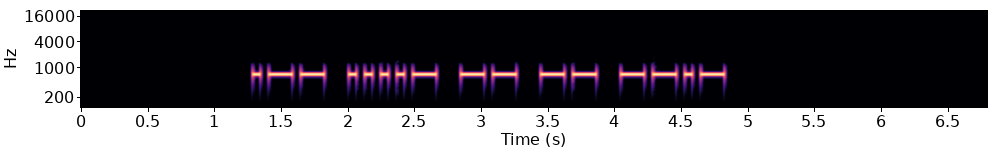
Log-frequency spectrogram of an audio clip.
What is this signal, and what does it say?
Morse code, heard as a keyed tone, about 20 wpm, 700 Hz. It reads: W4MMQ
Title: USA Call Signs - 5 Characters - Repeated 3x - 20wpm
